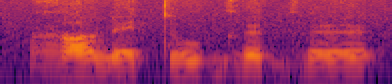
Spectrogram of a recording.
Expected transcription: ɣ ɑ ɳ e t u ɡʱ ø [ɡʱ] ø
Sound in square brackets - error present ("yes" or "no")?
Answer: no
